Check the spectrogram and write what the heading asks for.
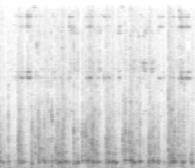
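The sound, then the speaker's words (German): Horse hooves clip-clop in a steady, brisk rhythm on a hard surface, fairly loud, as a Feldschlösschen brewery horse-drawn wagon passes with no one speaking. “Die Pferdewagen von Feldschlösschen, die haben mir schon sehr ja, gut gefallen.”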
